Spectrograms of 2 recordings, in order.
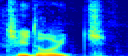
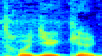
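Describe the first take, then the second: First: The word begins with 'tu' and ends in 'druk'. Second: The word begins with 'tru' and ends in 'duc'. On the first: The speaker calls it right. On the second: The speaker calls it wrong.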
